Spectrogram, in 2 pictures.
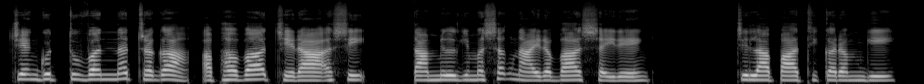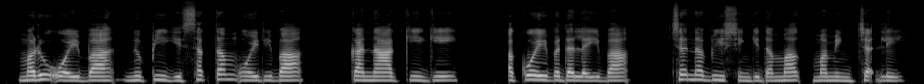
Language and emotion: Manipuri, neutral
